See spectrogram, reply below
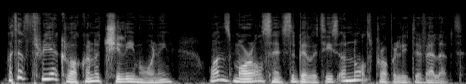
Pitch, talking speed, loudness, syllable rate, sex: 130 Hz, 195 wpm, -17 LUFS, 7.1 syllables/s, male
